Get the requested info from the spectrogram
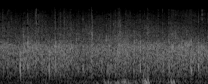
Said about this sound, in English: I appreciate that most of you are clapping. I don't understand why not.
